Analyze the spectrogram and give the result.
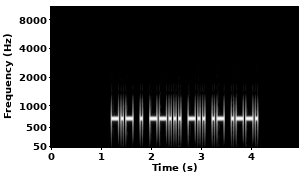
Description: Morse code, heard as a keyed tone, about 25 wpm, 700 Hz. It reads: KE7DAP
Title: USA Call Signs - 4x Character Spacing - 25wpm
